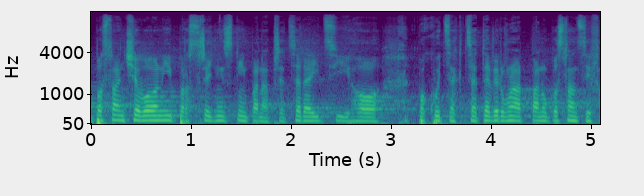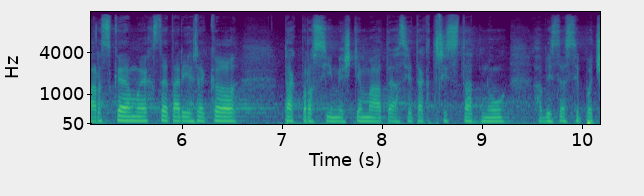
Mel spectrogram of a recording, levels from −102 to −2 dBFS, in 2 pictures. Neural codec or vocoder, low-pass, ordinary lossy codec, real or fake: none; 14.4 kHz; MP3, 96 kbps; real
